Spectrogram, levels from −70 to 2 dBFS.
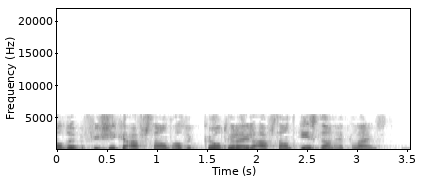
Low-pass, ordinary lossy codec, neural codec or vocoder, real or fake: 5.4 kHz; AAC, 48 kbps; none; real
